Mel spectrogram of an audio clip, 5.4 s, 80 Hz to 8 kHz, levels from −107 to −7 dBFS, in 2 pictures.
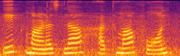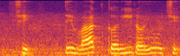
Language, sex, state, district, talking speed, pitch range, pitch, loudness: Gujarati, female, Gujarat, Gandhinagar, 110 wpm, 225-260 Hz, 240 Hz, -17 LUFS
